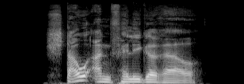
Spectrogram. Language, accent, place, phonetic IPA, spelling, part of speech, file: German, Germany, Berlin, [ˈʃtaʊ̯ʔanˌfɛlɪɡəʁɐ], stauanfälligerer, adjective, De-stauanfälligerer.ogg
- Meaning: inflection of stauanfällig: 1. strong/mixed nominative masculine singular comparative degree 2. strong genitive/dative feminine singular comparative degree 3. strong genitive plural comparative degree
